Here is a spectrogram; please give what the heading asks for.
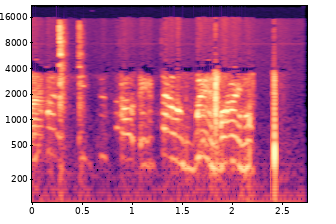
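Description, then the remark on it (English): A thin, phone-filtered voice of a caller to a live radio phone-in talks briefly, then one sharp, loud click cuts in as the caller puts the phone down, leaving only faint line hum. “And they put the phone down there, as people often do.”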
